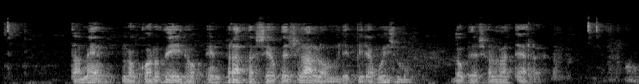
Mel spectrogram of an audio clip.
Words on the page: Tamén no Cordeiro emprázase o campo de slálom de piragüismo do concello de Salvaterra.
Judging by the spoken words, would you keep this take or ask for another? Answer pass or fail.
fail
